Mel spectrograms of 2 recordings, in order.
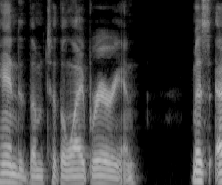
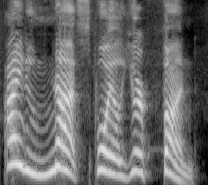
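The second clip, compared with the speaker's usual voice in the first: slow, loud, high angry denial; stomping; 13 semitones higher, 15 dB louder, slower than usual. A narrator's reading. Ramona fighting her sister, slow and loud. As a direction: stamp out every word. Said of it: "stomped Ramona".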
